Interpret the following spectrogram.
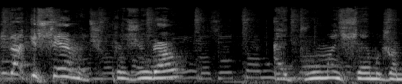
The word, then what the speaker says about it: prosciutto: call it prosciutto because I don't know how to say it. It looks like Prosciutto. That's prosciutto. Prosciutto. No, it's prosciutto.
